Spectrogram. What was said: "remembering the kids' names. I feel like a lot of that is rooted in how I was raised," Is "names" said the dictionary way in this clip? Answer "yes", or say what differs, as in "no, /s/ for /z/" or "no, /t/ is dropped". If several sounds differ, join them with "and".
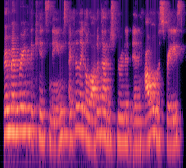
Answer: yes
